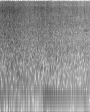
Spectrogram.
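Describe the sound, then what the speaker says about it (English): Waves wash steadily onto a tropical beach, a broad continuous rushing roar, close and loud without talk. "as I walked this beautiful beach to the sound of waves crashing over and over again"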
